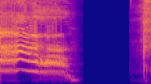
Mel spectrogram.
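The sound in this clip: The Wilhelm scream sound effect, a man's loud yell used for a character falling into a pit, with a strong voiced tone that slides downward before cutting off, followed by the brief onset of another sound.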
